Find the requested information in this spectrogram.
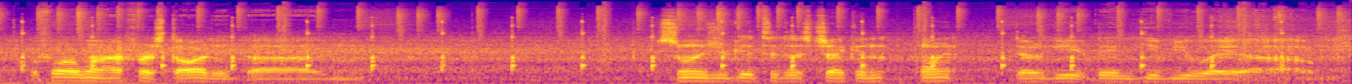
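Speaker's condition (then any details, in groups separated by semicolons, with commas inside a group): No condition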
